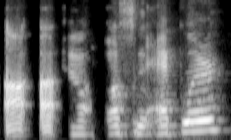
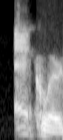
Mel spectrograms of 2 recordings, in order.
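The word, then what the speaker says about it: Ekeler: Austin Eckler. Eckler.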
